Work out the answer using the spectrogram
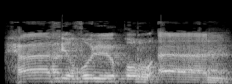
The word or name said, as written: Hafith Al Quran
